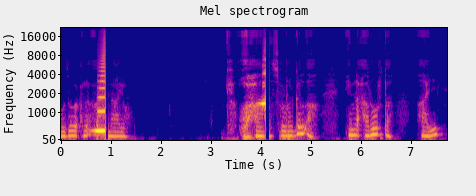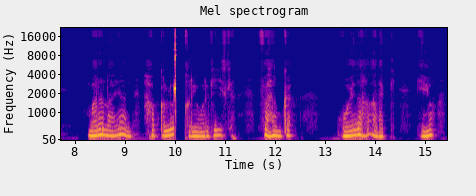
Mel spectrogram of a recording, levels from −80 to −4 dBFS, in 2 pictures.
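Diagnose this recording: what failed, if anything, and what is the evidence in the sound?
The codec stage is the likely culprit for damage heard across the whole clip: Opus compression at a very low rate. The speech keeps its full bandwidth and does not turn muffled, but it is plainly rough, grainy and noisy throughout. That fits Opus in its music mode starved of bits and patching bands with folded or noise-like content. The roughness points to a bitrate around 16 kbps.

In the processing chain, an unstable filter blew up three times. A recursive stage with bad coefficients fed its own output back until it ran away. Each time a tone swells, clips and then cuts to silence before the filter resets. At 0.55 to 0.95 s, a low tone near 300 Hz builds over about 335 ms, followed by about 65 ms of silence. At 3.89 to 4.17 s, a whine around 1.5 kHz builds in about 200 ms, then about 78 ms drops out. 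At 9.97 to 10.2 s, a squeal around 2 kHz rises in only about 42 ms and leaves about 184 ms of silence.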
